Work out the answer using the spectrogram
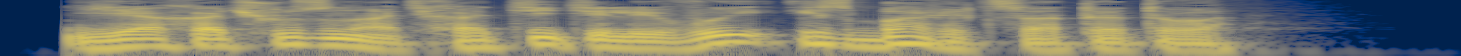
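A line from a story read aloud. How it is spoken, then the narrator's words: Said quietly. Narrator (Russian): тихо сказал я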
